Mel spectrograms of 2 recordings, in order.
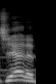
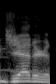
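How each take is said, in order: First: The name ends without an r sound. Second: The name ends with a Southern r sound.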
